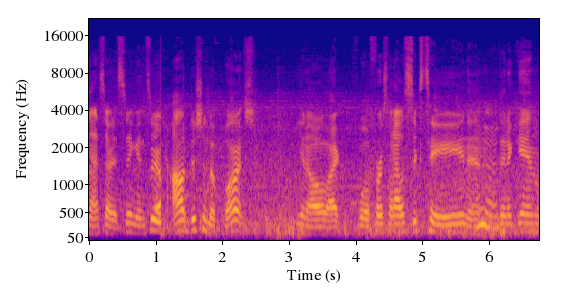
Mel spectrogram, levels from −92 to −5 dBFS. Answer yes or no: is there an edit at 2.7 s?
no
